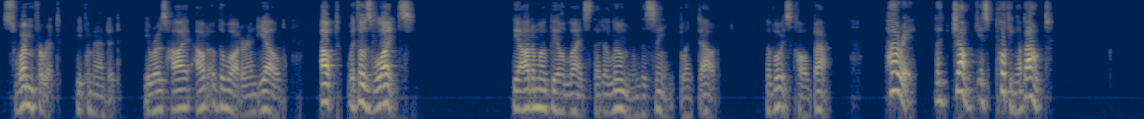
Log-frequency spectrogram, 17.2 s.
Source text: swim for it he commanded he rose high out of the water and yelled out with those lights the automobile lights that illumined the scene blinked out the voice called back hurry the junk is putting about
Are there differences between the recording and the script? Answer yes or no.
no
